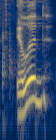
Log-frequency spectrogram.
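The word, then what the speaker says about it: ylide: attached to it um one of them is illid so that's spelled y-l-i-d-e um and it's also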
